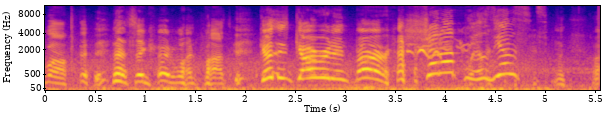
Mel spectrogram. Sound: laughter; laughter

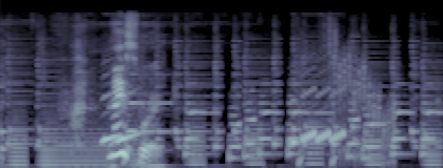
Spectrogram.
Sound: stress-filled laugh

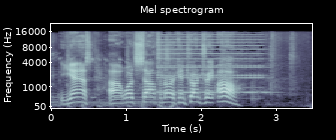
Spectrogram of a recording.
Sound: bell rings

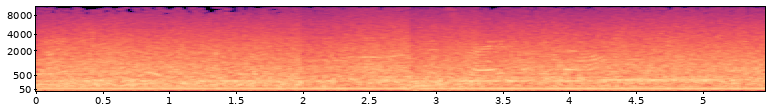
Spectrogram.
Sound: water overpowers voices

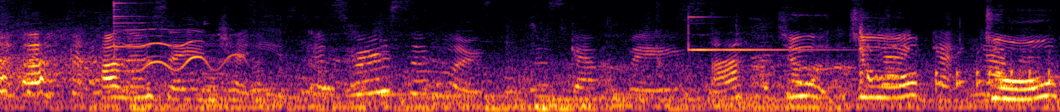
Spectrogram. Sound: cheers

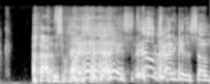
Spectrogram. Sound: chuckles

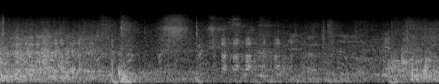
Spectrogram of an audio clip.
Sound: audience laughing

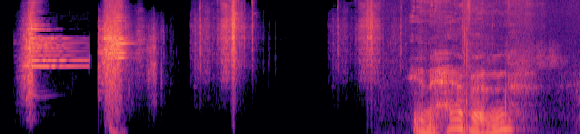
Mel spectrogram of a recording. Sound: sword clanging

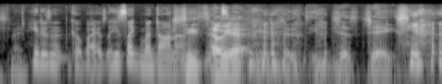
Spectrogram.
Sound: laughs

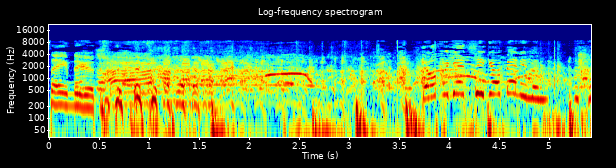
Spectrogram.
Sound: all laugh and clap

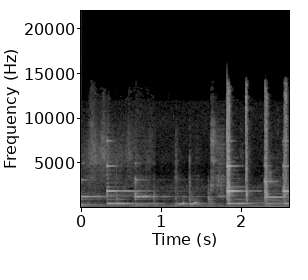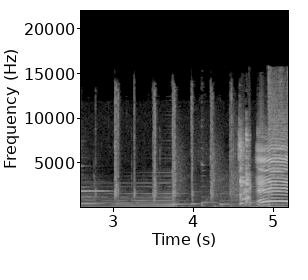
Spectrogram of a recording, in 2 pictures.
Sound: video chat notification beeps

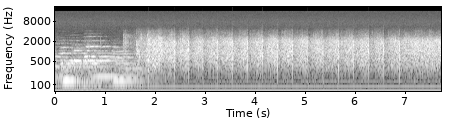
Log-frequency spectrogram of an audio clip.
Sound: applause

